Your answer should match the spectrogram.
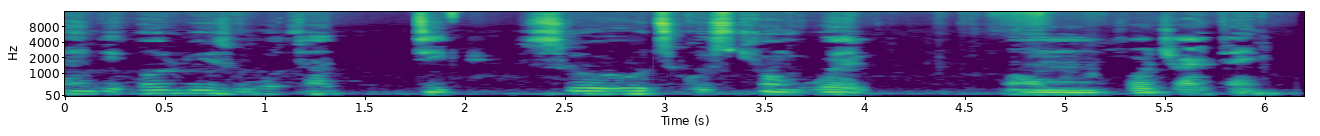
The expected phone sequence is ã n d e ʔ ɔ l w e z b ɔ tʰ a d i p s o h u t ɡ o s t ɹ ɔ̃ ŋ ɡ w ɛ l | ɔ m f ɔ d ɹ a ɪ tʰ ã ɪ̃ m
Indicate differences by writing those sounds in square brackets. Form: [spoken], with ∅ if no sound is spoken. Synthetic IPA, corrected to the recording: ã n d e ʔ ɔ l w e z [w] ɔ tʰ a d i p s o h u t ɡ o s t ɹ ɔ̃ ŋ ɡ w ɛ l | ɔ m f ɔ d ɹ a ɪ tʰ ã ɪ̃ m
